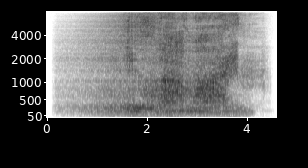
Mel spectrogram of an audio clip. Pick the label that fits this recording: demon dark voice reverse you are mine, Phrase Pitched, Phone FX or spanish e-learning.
demon dark voice reverse you are mine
